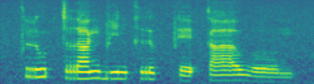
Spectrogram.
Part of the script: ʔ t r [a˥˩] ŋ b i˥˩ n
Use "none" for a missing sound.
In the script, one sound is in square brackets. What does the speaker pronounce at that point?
a˦˥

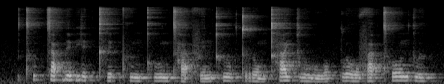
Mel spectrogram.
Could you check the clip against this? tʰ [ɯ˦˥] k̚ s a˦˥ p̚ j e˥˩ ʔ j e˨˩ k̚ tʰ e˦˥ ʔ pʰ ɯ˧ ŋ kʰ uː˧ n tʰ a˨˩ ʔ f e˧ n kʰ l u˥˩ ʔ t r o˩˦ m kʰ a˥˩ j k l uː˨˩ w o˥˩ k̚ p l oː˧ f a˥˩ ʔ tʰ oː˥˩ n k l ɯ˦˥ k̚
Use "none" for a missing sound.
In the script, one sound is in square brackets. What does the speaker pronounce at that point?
ɯ˦˥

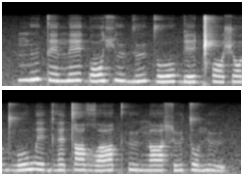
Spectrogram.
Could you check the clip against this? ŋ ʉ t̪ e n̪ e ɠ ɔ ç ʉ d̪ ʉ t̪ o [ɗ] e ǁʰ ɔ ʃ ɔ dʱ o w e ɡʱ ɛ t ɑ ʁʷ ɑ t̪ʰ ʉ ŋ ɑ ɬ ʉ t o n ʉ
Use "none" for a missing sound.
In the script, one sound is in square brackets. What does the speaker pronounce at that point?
ɠ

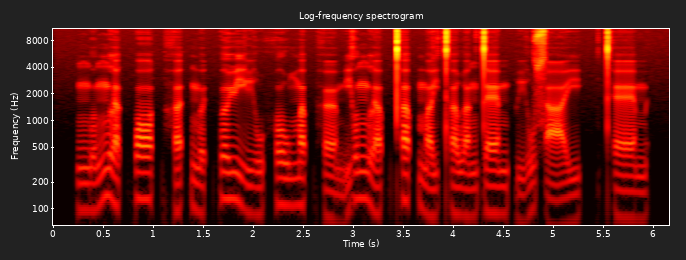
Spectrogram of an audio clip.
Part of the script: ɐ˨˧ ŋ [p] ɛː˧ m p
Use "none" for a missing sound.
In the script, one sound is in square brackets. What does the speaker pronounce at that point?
t̪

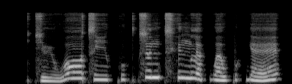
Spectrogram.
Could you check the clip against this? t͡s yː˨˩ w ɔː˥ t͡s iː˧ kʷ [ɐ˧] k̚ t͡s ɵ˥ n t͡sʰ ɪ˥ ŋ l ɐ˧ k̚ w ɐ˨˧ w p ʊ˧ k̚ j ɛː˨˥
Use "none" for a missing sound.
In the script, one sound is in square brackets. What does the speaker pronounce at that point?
ɐ˧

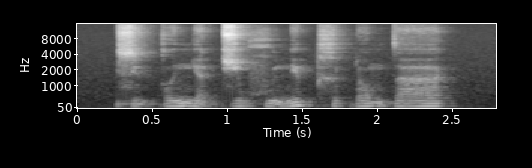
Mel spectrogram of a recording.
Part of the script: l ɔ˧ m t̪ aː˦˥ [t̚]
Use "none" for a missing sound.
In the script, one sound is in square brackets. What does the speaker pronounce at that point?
k̚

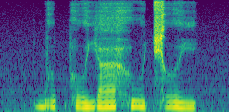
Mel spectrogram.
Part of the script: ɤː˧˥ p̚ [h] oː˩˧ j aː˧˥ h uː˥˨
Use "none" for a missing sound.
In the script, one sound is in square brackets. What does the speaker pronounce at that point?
h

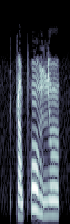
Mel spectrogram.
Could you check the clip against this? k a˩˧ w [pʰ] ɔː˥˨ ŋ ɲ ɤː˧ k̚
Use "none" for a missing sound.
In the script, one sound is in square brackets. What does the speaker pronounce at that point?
pʰ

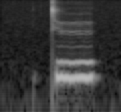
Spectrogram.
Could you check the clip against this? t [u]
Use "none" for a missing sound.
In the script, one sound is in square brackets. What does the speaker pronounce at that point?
ʏ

